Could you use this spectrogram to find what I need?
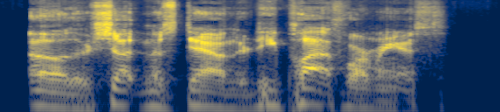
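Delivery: rough, creaky broadcaster voice. Reacting to a debate clip, doing an Alex Jones voice. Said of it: "I do a pretty good Alex Jones voice".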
